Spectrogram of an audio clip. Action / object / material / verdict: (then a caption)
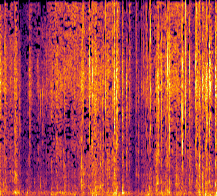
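scrape / polyethylene plastic mailer bag / plastic film / none. Gloved fingertips hold and handle a gray-white Amazon polyethylene mailer bag, about shoebox size with a box inside, crinkling its plastic surface. The result is a quiet, dense run of bright, crisp crinkles and sharp crackles that sit mostly in the high range, with very little low end and no ring after each snap.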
